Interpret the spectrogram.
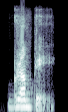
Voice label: "grumpy", Indian

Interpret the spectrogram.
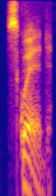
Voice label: "squid", American

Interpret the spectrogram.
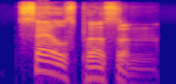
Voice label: "salesperson", British

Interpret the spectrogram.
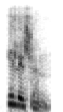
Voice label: "elision", Indian

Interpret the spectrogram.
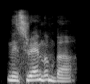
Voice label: "misremember", Indian

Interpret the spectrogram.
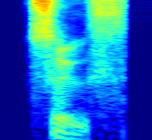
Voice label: "sooth", British

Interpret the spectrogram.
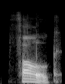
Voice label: "folk", American

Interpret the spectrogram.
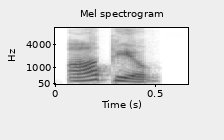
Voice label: "RPO", Indian

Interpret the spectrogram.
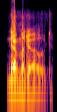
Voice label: "nematode", American

